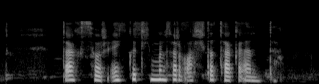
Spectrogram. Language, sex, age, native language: Icelandic, female, 40-49, Icelandic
